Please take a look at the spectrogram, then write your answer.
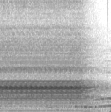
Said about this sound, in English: I'm not sure what that timer was for.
